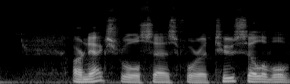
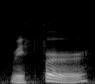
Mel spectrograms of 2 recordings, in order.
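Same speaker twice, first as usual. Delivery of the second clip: "refer" with the second syllable "fer" louder; stress on second syllable; 6 dB louder than usual. Shown as a demonstration. Teacher showing which sound is stressed, "refer" stressed on "fer". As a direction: lean hard on the "fer" of "refer". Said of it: "the second sound in the word is stressed".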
